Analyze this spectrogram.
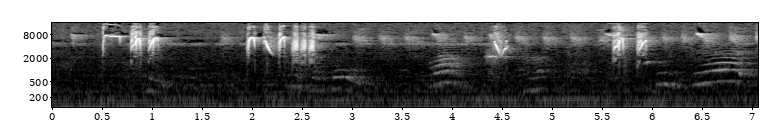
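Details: Juvenile Java sparrow practising its song, newly able to chatter: clusters of sharp high chirps and downslurred whistles every second or two, with softer lower rising notes in between.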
